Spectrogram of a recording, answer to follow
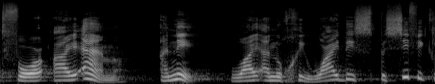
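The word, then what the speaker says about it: אָנֹכִי: It's not Ani, the word that we normally use. It's Anochi.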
